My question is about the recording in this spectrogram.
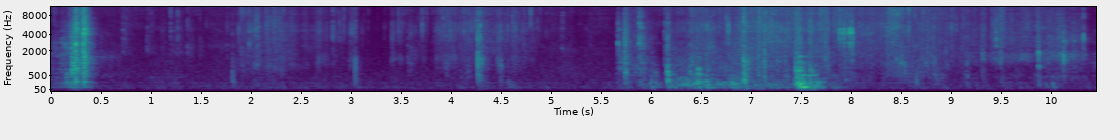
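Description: Packaging being handled and torn open by hand: a click at the start and faint rustling, then louder crinkling and tearing from about halfway through.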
